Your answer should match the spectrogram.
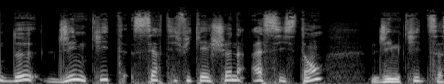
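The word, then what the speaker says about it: GymKit: porte le nom de jean kit certification assistant jim kit ça s'écrit j' y mk i té c'est le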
